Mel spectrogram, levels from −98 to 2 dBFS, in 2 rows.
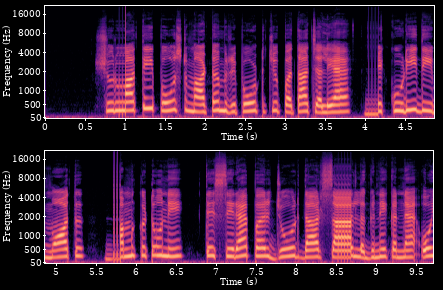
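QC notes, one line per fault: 0.92–1.00 s, repeated buffer: a 40 ms slice of the speech plays twice more after its first pass, with a hard join at each repeat. The late arrival of new audio produces a short stutter, and about 70 ms of what followed never plays.
4.04–4.16 s, repeated buffer: the same 40 ms piece sounds three extra times in a row. The repeat length fits a 40 ms buffer being replayed while the device waited, giving a longer stutter and a gap of roughly a tenth of a second.
5.72–5.80 s, repeated buffer: two extra plays of one 40 ms stretch, each butted against the last with an abrupt edge. This is heard as a quick double stutter, and about 70 ms of the following audio is skipped.
7.04–7.08 s, repeated buffer: a single extra play of a 40 ms stretch. With only one repeat it comes across as a short stutter with a hard join, and about 40 ms of audio is lost.
8.52–8.68 s, repeated buffer: the worst instance, with four extra plays of the same 40 ms piece. 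The repeating at a 40 ms period gives a stutter, and roughly 150 ms of speech is dropped once playback resumes.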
